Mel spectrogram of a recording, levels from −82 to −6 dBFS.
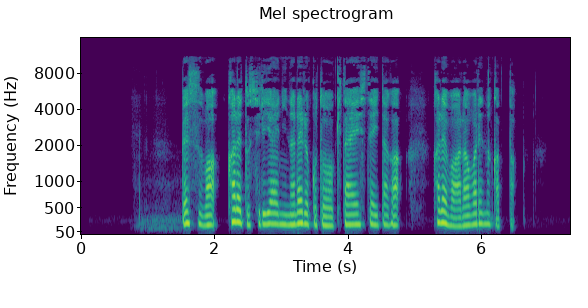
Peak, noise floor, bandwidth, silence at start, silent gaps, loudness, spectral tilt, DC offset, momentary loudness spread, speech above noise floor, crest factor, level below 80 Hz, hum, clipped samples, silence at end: -4 dBFS; -78 dBFS; 11.5 kHz; 1.5 s; none; -22 LUFS; -4.5 dB/octave; under 0.1%; 8 LU; 56 dB; 20 dB; -70 dBFS; none; under 0.1%; 0.85 s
